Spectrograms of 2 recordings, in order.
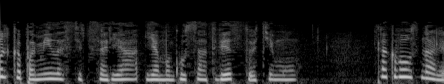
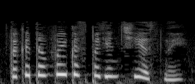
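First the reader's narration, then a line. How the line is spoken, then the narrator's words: Exclaimed. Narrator (Russian): воскликнула Христиана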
